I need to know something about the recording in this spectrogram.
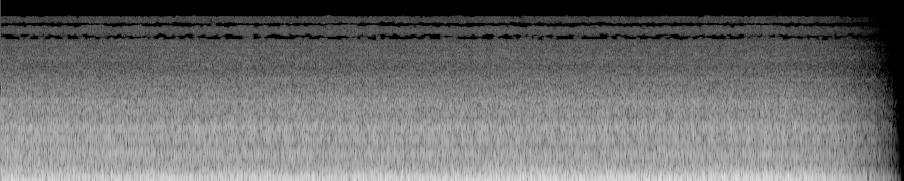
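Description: A large bus engine idles with a low, steady rumble nearby.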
